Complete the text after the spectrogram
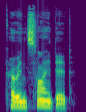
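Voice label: "coincided", British English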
